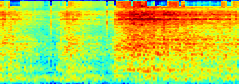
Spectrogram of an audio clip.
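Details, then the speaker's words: Old drill with a traditional keyed chuck and small bit, in normal rotary mode before switching to hammer: steady, even motor whir with no knocking or chatter, smooth rotation without hammer action. "so the drill is now spinning on its normal function and if I do this"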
